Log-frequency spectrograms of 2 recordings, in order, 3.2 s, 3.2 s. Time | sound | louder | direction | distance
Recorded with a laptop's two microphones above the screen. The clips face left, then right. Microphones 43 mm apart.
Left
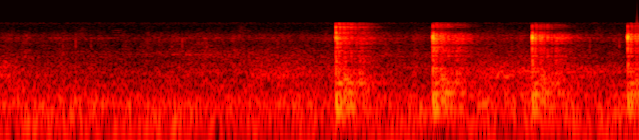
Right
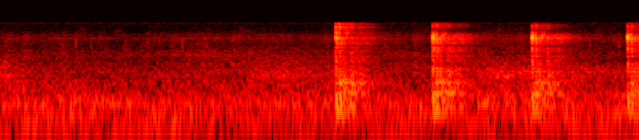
1.7 | hammering | even | 5° left (ahead or behind) | 5 m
